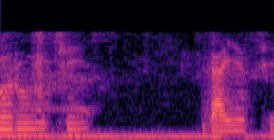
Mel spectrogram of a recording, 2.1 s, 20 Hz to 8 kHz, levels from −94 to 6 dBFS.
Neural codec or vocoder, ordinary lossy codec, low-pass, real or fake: none; AAC, 16 kbps; 7.2 kHz; real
